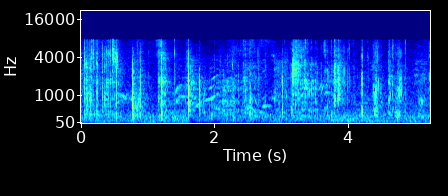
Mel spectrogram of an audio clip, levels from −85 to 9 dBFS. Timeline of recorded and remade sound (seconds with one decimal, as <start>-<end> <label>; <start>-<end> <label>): 0.0-5.2 recorded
